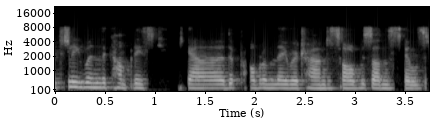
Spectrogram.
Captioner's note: audio distorts 32.49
